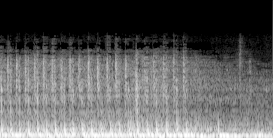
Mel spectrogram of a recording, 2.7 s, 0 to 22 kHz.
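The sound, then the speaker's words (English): An M60 machine gun fires a loud, continuous stream of rapid shots during a shooting involving several weapons, with too many bangs to count in a fast, steady rhythm. “Something's going on. That's an M60.”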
